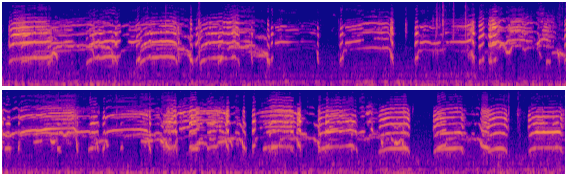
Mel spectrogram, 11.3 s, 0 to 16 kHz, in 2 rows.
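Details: Koszalin peregrine falcon nestlings, 19 May 2022, calling for food as they await their mother's return with dinner: steady run of shrill, grating scream notes, each short and repeated in quick succession, hardly pausing throughout.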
